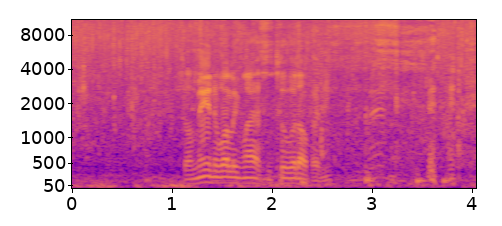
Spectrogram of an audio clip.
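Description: Water sloshes against a small boat.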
